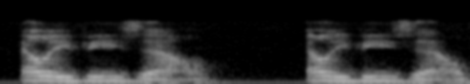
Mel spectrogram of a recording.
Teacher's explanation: not with a big accent on the last syllable, which people tend to put on it.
